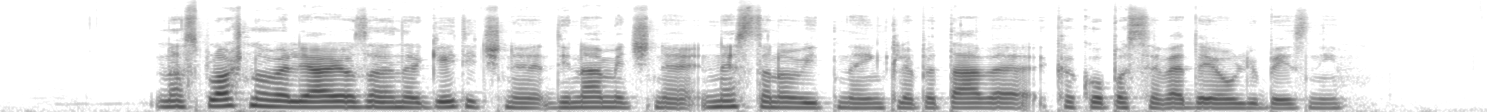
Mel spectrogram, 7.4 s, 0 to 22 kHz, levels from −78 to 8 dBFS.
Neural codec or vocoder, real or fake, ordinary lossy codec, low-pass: vocoder, 44.1 kHz, 128 mel bands every 256 samples, BigVGAN v2; fake; none; none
